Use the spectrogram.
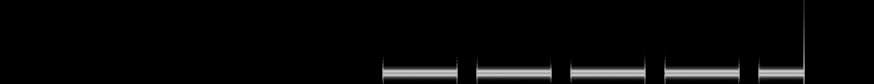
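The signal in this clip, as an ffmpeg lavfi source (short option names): -f lavfi -i "aevalsrc='0.237*(sin(2*PI*449*t)+sin(2*PI*610*t))*clip(min(mod(t,0.94),0.74-mod(t,0.94))/0.005,0,1)':d=4.21:s=44100"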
